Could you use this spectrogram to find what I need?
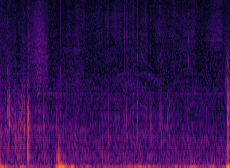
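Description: A stack of trading cards shuffles and flicks.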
